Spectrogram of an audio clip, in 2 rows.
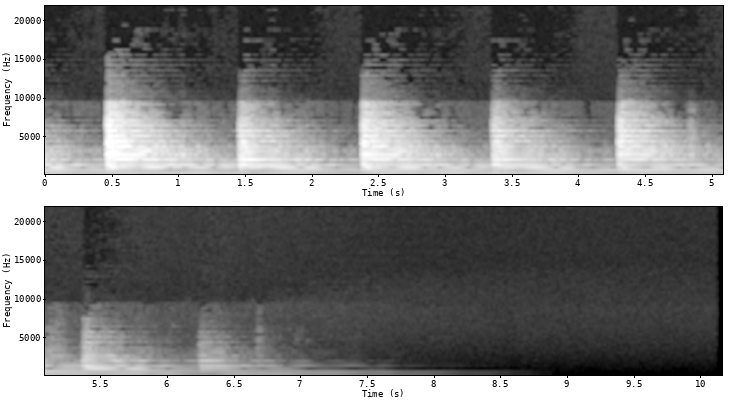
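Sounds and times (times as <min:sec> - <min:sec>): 
morning church bells ringing: 0:00.0 - 0:07.7.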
